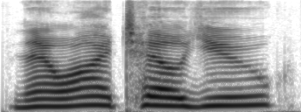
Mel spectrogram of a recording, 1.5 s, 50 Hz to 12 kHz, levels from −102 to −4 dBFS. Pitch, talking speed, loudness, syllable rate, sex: 240 Hz, 160 wpm, -15 LUFS, 3.0 syllables/s, female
